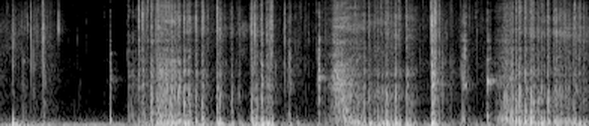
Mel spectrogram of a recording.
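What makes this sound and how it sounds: A metal blade scrapes and cuts across the surface of a dry yellow soap bar held in the hand. The result is a steady run of crunchy, tearing scrapes with a bright crackle over a heavier low body.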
